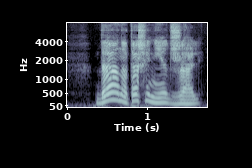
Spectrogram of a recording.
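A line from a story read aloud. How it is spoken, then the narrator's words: Sad. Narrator (Russian): грустно кивнула Лера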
